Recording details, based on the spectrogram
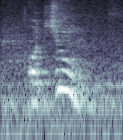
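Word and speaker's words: Oshun: Say her name with a CH like Chango's power, or with an SH from a shaman's mysterious allure. Ochun.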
